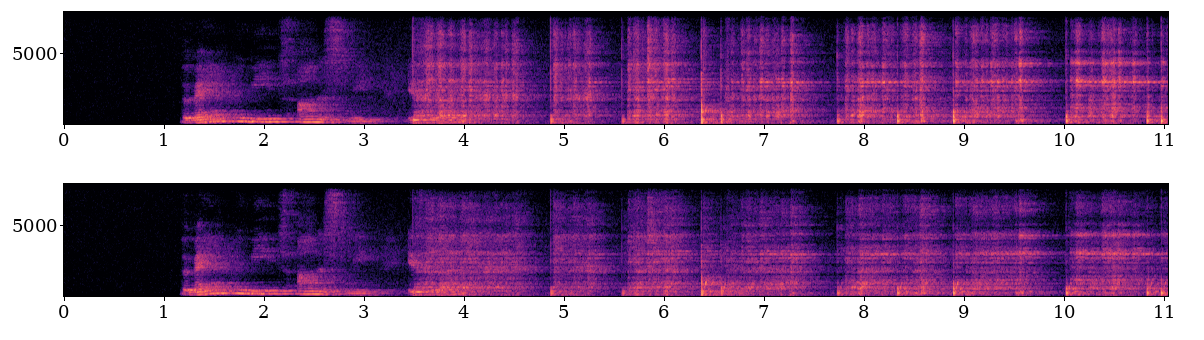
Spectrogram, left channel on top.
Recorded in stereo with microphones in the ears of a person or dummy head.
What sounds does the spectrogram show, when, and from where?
1.1 s a woman speaking: 20° right (ahead or behind), 2.5 m
3.0 s writing: 30° left (ahead or behind), 0.5 m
